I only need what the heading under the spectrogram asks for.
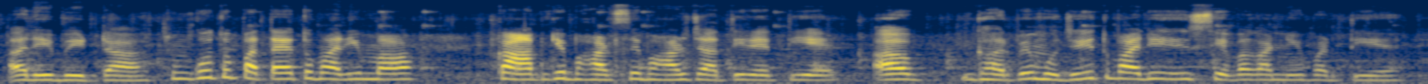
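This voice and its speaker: A woman voicing a gentle young aunt who pleads softly and tearfully. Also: a little high, steady tone, moderate pace, a little hiss or hum, close to an everyday voice. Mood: kind. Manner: soft, pleading.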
